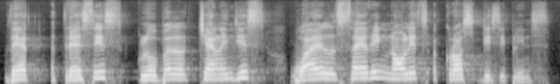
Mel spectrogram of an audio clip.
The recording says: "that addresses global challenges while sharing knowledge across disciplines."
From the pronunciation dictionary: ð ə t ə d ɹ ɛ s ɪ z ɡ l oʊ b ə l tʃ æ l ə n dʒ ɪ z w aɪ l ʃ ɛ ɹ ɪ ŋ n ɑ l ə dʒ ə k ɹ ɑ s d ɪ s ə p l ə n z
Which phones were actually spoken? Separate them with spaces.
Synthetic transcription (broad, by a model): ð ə t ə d ɹ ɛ s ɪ s ɡ l oʊ b ə l tʃ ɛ l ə n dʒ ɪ s w aɪ l s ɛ ɹ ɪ ŋ n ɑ l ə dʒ ə k ɹ ɑ s d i s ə p l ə n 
